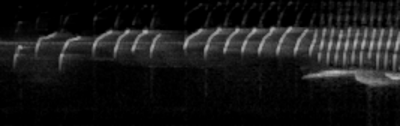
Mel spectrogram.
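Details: Canary song of curved whistled sweeps repeated about four per second, gradually speeding into a rapid, dense trill over a lower smeared note near the end.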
